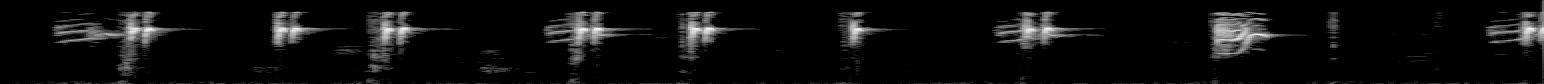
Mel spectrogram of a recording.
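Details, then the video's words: Energetic sunbird (kolibri) singing: a steady run of brief, high, sharp double chirps with buzzy edges, repeated roughly every half to one second, with one longer scratchy note near the end and no other sounds. "MASTERAN KICAUAN SANG KING KONIN GACOR"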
